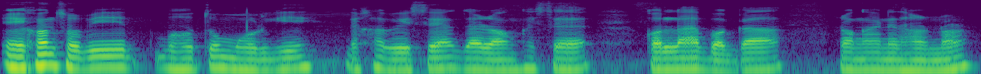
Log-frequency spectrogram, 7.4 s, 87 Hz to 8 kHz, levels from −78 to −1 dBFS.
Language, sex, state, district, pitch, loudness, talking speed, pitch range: Assamese, male, Assam, Sonitpur, 115 Hz, -20 LUFS, 105 wpm, 110-125 Hz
